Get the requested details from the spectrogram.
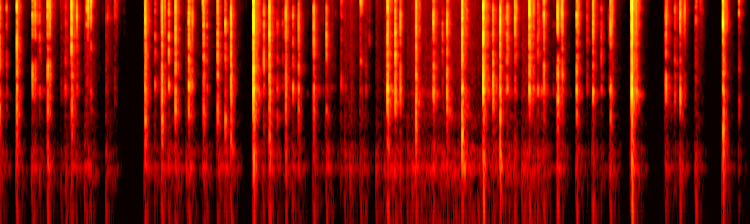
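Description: Long painted nails tap and scratch the faces of a small red printed cardboard box holding a soap bar, which is held in both hands. The result is a rapid, irregular run of dry, crisp clicks with bright tops and no ring, separated by faint scratchy rustles and a brief pause near the start.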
